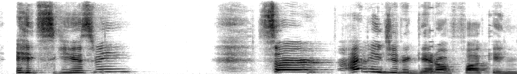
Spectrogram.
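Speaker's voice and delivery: stunned, laughing excuse me; laughing disbelief. Real, not acted. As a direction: laugh out an outraged question.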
